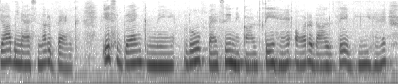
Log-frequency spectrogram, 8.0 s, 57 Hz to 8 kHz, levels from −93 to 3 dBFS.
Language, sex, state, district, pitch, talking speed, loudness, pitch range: Hindi, female, Uttar Pradesh, Jalaun, 185 Hz, 105 wpm, -32 LUFS, 175-200 Hz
